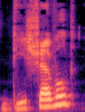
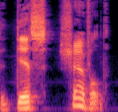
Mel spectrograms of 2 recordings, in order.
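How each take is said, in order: First: The word is split after 'di', then 'sheveled'. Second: The word is split after 'dis', then 'heveled'. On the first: The speaker calls it right. "except D is spelled D-I" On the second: The speaker calls it wrong. "I've just always assumed it was dis as the prefix"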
